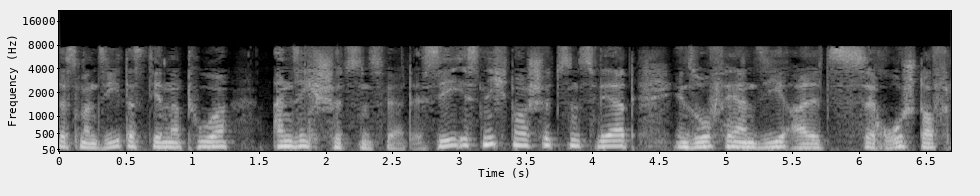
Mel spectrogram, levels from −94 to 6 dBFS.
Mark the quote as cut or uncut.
uncut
